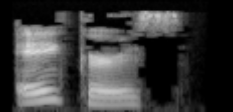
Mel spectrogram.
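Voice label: "acres", British English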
